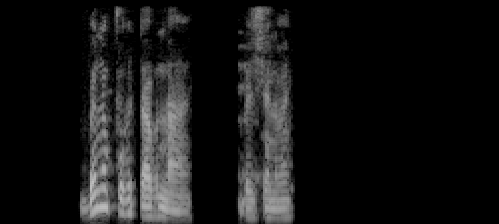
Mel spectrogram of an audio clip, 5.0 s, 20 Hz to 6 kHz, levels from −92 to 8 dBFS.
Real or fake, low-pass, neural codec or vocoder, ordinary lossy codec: real; 5.4 kHz; none; MP3, 48 kbps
